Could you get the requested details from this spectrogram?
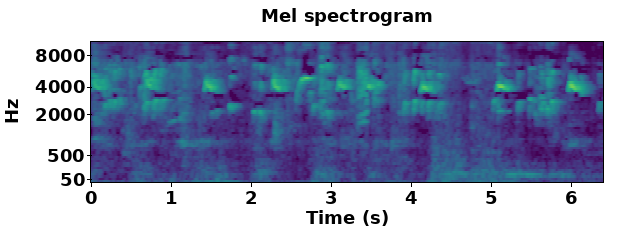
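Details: Pet canary pair together with a chick, giving a busy continuous stream of high chirps and twitters in short overlapping bursts, about once a second, with soft low rustling underneath.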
